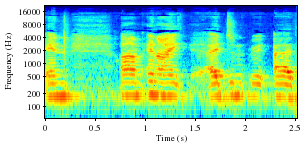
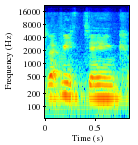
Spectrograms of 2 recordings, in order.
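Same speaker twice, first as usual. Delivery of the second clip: usual speaking voice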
